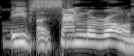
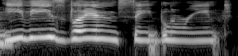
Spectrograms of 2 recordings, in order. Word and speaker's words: Yves Saint Laurent: Yves Saint Laurent has launched Yves Saint Laurent. – Yves Saint Laurent.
